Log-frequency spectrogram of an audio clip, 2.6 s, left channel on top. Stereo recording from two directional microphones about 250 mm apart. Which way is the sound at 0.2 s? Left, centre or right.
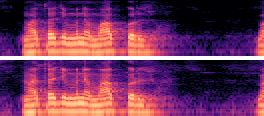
Centre.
